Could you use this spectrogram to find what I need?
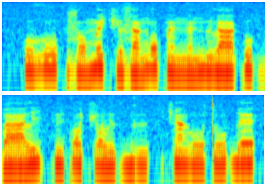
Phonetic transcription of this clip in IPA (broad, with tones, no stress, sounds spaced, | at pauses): o˧ ɣ o˦ | z ɔ˨ m ɛ˦ t͡ʃ ə˨ z a˨ ŋ ɔ˦ p ɛ̃˨ ŋ ɛ̃˨ ŋ ɨ˧ l aː˧ k o˦ ɡ͡b aː˨ l i˦ k ĩ˨ k ɔ˧ t͡ʃ ɔ˨ l ɨ˨ ɡ͡b ɨ˧ | t͡ʃ ã˧ ɣ oː˨ t oː˨˦ ɡ͡b ɛ˦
